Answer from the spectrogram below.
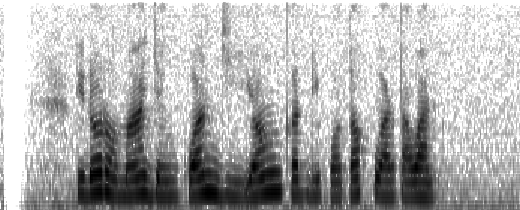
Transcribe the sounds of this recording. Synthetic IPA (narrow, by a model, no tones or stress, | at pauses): didɔɾɔmad͡ʒəŋkuɔnd͡ʒijɔŋkɨrdipɔt̪ɔk̚wart̪awan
